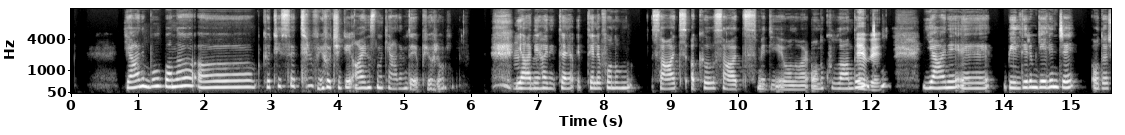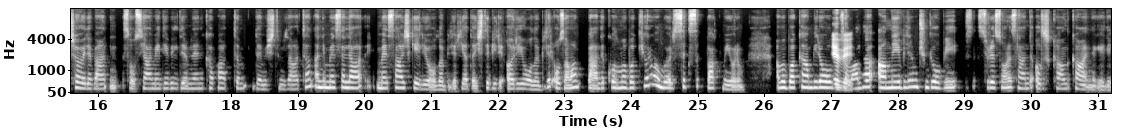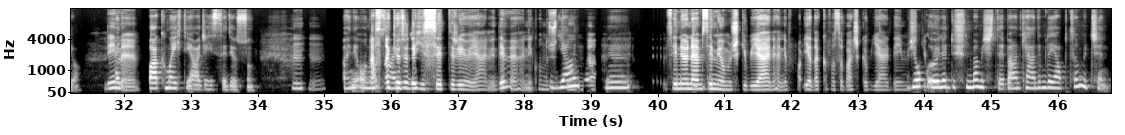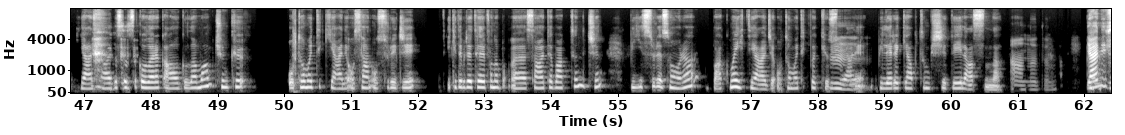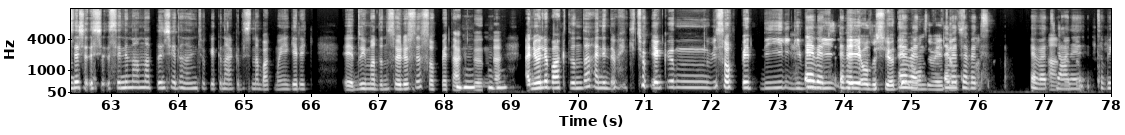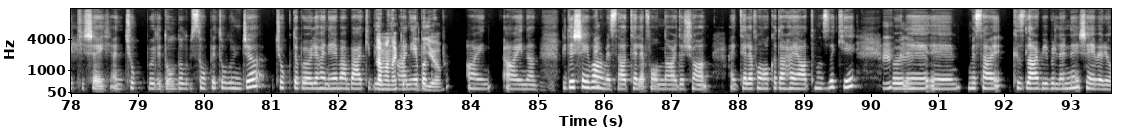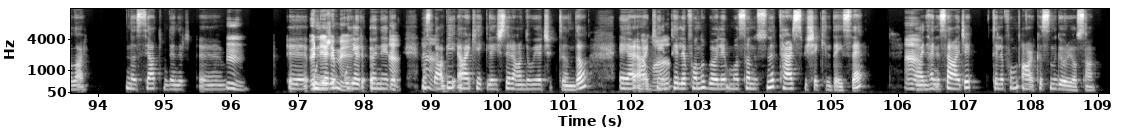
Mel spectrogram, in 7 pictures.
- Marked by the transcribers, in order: laughing while speaking: "hissettirmiyor"; laughing while speaking: "yapıyorum"; tapping; unintelligible speech; other background noise; chuckle; unintelligible speech; drawn out: "yakın"
- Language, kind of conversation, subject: Turkish, podcast, Akıllı telefonlar günlük rutinimizi sence nasıl değiştiriyor?
- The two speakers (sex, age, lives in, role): female, 40-44, Malta, guest; female, 40-44, Spain, host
